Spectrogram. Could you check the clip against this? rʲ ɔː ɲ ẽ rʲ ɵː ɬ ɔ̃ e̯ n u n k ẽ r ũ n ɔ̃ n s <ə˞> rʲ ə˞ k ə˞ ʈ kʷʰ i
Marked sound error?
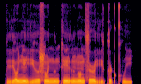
no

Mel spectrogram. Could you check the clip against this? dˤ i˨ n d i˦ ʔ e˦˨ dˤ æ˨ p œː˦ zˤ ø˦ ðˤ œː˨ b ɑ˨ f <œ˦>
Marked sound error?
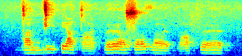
no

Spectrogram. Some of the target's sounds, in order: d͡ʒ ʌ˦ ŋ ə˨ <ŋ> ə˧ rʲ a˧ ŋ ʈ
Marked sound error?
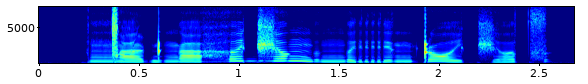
no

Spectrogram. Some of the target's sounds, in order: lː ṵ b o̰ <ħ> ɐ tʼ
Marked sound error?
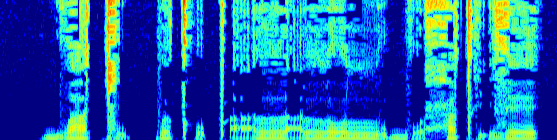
no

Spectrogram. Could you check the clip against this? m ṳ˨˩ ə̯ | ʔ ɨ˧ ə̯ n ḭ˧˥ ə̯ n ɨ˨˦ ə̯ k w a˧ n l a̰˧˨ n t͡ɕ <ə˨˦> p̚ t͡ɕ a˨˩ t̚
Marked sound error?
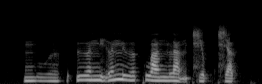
yes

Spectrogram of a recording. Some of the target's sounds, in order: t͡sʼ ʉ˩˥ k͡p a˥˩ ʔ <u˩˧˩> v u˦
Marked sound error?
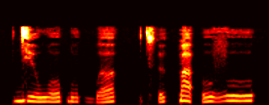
no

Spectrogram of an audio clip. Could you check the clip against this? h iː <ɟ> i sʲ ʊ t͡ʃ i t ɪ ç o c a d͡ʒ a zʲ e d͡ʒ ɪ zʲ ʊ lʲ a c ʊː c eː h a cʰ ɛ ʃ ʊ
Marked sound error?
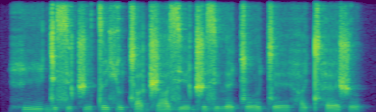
no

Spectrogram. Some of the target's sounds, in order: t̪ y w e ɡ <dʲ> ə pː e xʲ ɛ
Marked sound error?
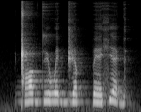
yes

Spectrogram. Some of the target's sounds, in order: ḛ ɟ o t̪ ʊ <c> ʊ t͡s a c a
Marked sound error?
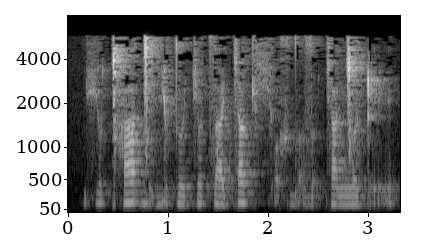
no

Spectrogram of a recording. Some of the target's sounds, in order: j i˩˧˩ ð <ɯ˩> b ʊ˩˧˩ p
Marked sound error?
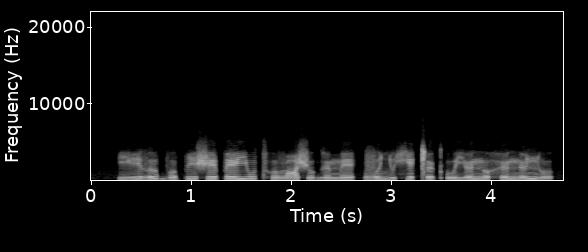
yes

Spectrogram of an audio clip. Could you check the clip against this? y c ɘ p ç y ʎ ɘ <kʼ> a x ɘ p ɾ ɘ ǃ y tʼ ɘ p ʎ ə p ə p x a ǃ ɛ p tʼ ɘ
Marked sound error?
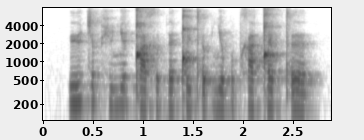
yes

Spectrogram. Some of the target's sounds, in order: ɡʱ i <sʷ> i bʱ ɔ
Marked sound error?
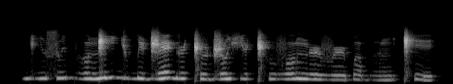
no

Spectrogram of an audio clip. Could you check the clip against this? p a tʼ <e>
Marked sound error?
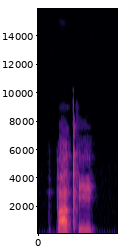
yes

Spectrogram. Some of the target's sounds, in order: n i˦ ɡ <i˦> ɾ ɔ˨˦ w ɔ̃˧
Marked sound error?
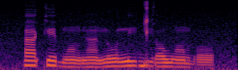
yes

